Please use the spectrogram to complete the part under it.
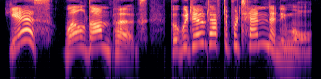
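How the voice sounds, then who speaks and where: A woman's voice: high-pitched, huge pitch swings, moderate pace, sharp tone, dry recording, clean studio sound, voice pushed up, heavily acted. A woman reading aloud, voicing a polite, nervous young male army lieutenant in a storybook. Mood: fretful.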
